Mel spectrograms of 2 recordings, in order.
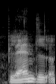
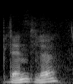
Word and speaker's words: Blendle: Ja, das heißt nämlich Blendl und nicht Blendle.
